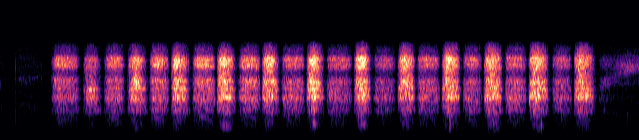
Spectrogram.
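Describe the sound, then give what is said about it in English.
A demonstration of rapid, forceful fire-in-the-belly diaphragmatic breathing: a steady run of about two dozen sharp, panting breaths through the nose, drawn down into the stomach, loud, pumping at roughly four per second with no talking. “I'm going to demonstrate a fire in the belly breath”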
